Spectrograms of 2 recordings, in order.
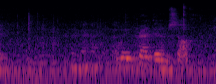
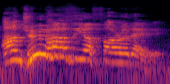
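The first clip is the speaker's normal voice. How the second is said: loud, high-pitched preacher's cry; preaching at full force; 13 semitones higher, 16 dB louder, slower than usual. Real, not acted. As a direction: proclaim it at full volume to the congregation.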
